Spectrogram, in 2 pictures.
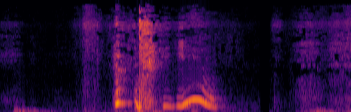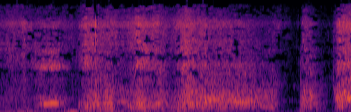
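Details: Woman's non-stop sneezing fit after about an hour outside in snowy cold, nose runny, with dust also blamed: sharp sneeze bursts with a voiced cry, then noisy breathy sounds.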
